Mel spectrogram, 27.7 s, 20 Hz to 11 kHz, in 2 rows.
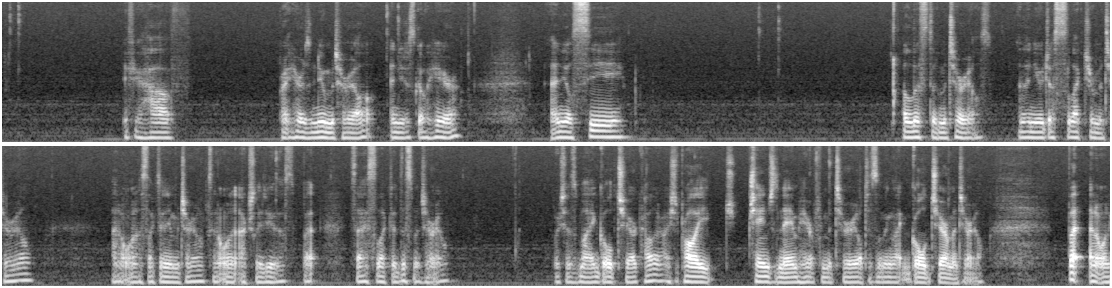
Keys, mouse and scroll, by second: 0.6 click, 4.9 click, 10.1 click, 24.1 click.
